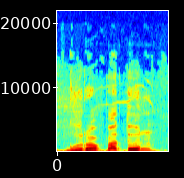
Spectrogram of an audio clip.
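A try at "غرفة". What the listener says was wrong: Ghurfatun atau ghurfatun? Ghurfatun ya. Ra-nya apa? Ra-nya sukun.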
